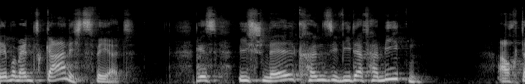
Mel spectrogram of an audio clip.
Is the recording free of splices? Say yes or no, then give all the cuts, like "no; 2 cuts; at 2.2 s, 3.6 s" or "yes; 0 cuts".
no; 1 cut; at 2.0 s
